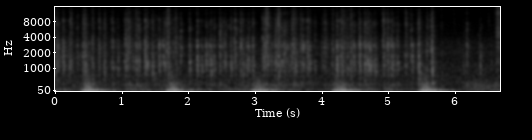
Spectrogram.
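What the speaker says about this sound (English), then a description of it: "is my keyboard really loud?" Rapid typing on a computer keyboard, bursts of quick clacking keys with louder thumps from the spacebar or larger keys, close and clear.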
